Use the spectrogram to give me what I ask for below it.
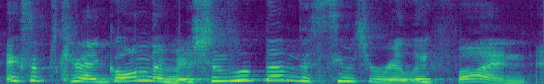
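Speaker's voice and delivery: lightly voiced eager boy; eager kid voice. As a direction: play him as a thrilled child volunteering. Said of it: "he's just like".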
